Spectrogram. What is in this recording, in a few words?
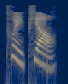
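"退票", Mandarin Chinese; chinese-flashcards; hsk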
